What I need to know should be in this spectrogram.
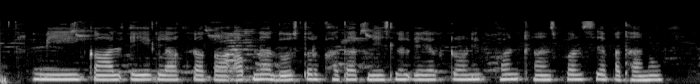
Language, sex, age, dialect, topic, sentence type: Magahi, female, 18-24, Northeastern/Surjapuri, banking, statement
